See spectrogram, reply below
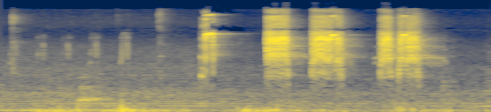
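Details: Black francolin call meant to set a pet francolin calling. A few faint clicks lead into three loud, rasping double bursts spaced about half a second apart.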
